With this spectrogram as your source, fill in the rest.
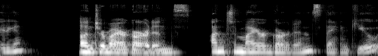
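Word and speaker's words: Untermyer: Untermeyer Gardens.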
